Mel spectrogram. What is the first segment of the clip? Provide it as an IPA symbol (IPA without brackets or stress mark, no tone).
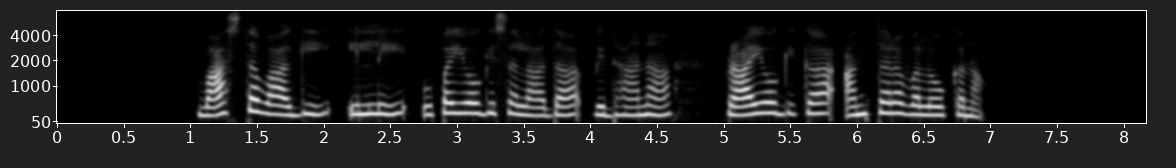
ʋ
